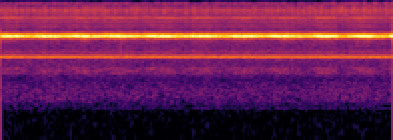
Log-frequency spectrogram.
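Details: A dense, steady insect drone of crickets in open field: a bright high note and a weaker lower one sustained without pause, slightly wavering in volume.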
